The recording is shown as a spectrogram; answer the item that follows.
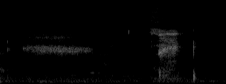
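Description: Quiet breathy sounds from a person between sentences: a soft hiss lasting under a second, then a shorter breathy puff about one and a half seconds in.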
